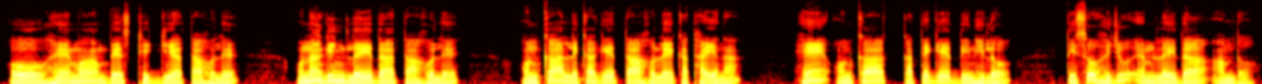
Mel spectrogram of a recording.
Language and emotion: Santali, neutral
